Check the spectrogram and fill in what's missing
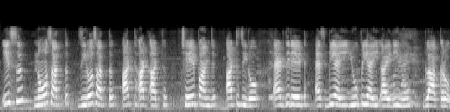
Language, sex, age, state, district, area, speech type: Punjabi, female, 18-30, Punjab, Amritsar, urban, read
